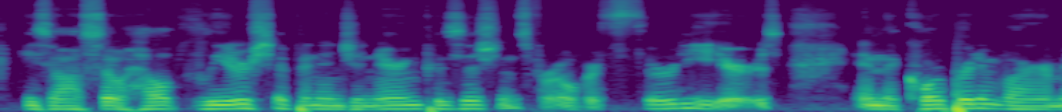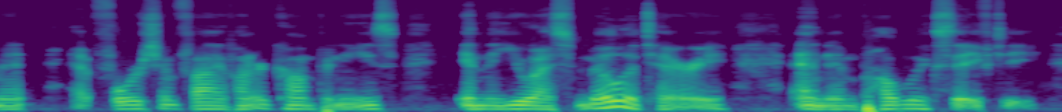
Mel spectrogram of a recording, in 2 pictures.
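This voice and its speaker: A man speaks quietly at a fairly quick pace, his medium-pitched voice dark and mellow in tone, with fairly even intonation and a dry, close sound free of echo. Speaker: podcast host. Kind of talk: podcast interview; reading aloud a bio. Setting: library. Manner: quiet, hushed.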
